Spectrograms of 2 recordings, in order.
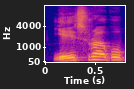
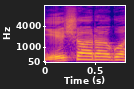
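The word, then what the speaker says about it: Yeshua: 있는 예슈아의 그 이름을 예수라고 불렀던이 라틴 헬라식 발음대로 그대로 우리가 이걸 부르고 있다라고 하는 것에 대해서 다시 한번 생각해야 됩니다 우리가 예슈아라고 하는 이름 대신 예수라고 하는 부정확한 이름을 쓰게 된 배경에는 뭐 몇몇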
